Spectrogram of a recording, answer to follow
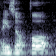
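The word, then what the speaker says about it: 冷蔵庫: Ginko atau mungkin kayak kulkas rezoko, rezoko gitu kan. Rezoko. Jadi u-nya jangan dibaca langsung aja rezo ko gitu.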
